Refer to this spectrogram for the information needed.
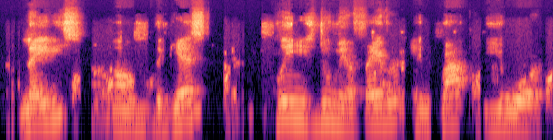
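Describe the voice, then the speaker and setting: A man's voice, fairly high in pitch, with ordinary pitch variation. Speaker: business networking show host. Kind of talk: live stream talk show. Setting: at home, live video stream. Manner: energetic.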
